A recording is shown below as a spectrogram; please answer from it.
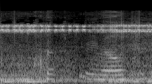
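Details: A male black field cricket (Teleogryllus oceanicus) gives a continuous, high ringing trill at night under red light, during mating and aggression among males near a female; observers whisper and discuss quietly over it.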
